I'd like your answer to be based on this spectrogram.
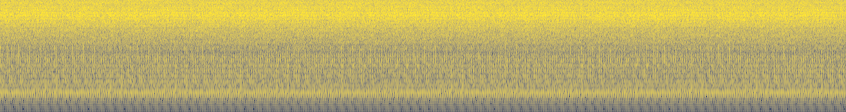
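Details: Continuous running sound of an aerosol nebulizer, presented as a long white-noise track to calm or soothe a baby to sleep.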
